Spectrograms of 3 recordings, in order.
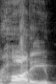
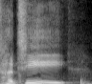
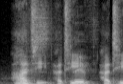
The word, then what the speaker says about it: Hati: I don't want to call her Hottie, but Hottie. It's Hati. Oh my gosh! But Diana Lee Inosanto is Morgan Elsbeth, and it's Hati. But that's how you pronounce it. Sati, yeah, Hati.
